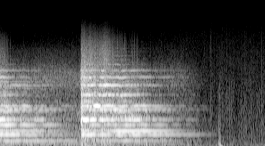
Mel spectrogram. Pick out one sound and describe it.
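A large clock bell strikes twice, its deep ringing slowly fading.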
